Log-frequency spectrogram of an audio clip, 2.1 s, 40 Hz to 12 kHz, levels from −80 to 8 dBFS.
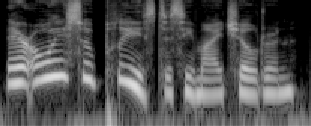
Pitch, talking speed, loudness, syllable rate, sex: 240 Hz, 260 wpm, -16 LUFS, 6.7 syllables/s, female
